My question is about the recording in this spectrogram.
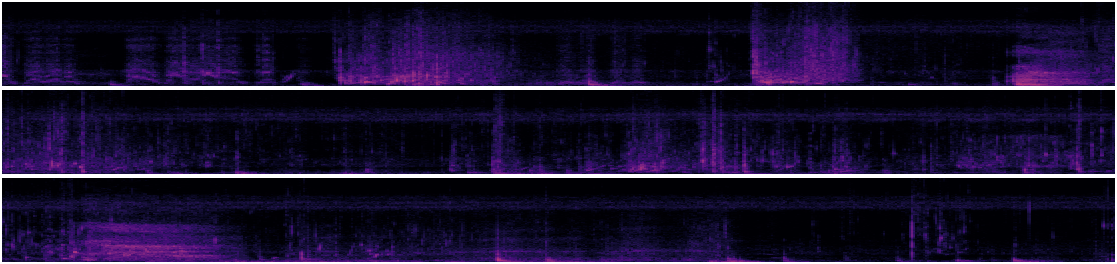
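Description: Water splashing from kayak paddle strokes, then a hooked bass thrashing at the surface as it is reeled in beside the kayak, in irregular bursts.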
